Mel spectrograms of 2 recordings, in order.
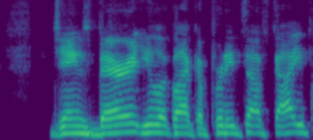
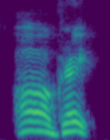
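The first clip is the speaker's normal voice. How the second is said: a bright, higher, louder "Oh, great."; pleased relief; 7 semitones higher, 4 dB louder than usual. Pretend. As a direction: sound relieved and delighted. Prospect relieved in role-play.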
